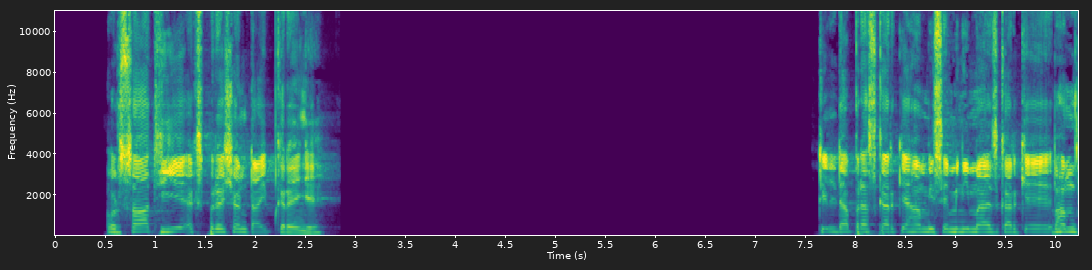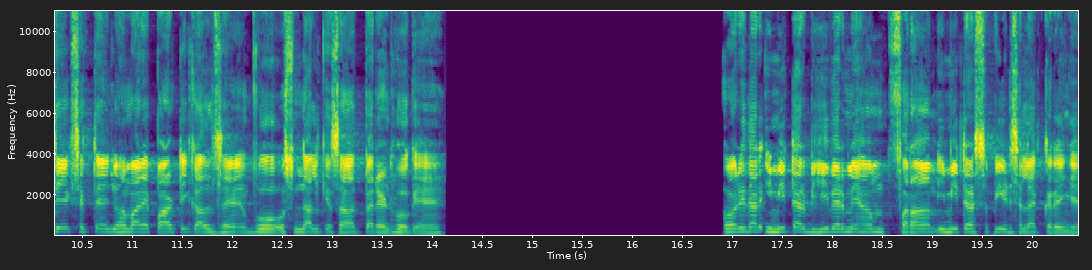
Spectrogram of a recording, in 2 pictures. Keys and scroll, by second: 16.8 ctrl+s.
